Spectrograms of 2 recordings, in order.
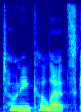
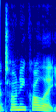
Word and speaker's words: Toni Collette: The father is a psychologist, and Toni Collette's character. Am I saying her name right? – Yeah, Toni Collette. You did wonderfully.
